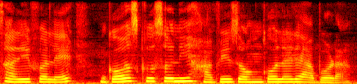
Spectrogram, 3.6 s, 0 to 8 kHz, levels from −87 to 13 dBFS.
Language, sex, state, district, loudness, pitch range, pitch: Assamese, female, Assam, Kamrup Metropolitan, -13 LUFS, 245-285 Hz, 250 Hz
